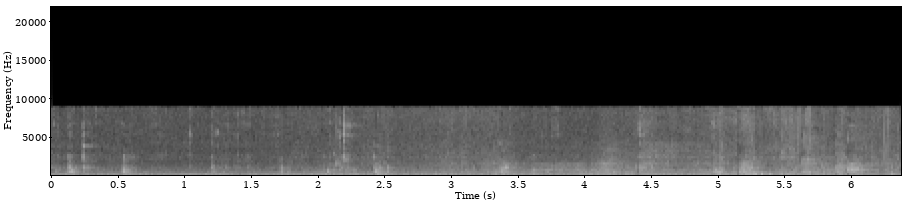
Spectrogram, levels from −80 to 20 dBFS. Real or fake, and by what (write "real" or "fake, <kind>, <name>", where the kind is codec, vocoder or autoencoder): real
